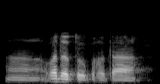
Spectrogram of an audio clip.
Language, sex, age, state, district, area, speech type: Sanskrit, male, 60+, Karnataka, Dakshina Kannada, rural, conversation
